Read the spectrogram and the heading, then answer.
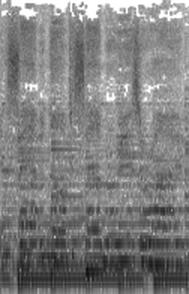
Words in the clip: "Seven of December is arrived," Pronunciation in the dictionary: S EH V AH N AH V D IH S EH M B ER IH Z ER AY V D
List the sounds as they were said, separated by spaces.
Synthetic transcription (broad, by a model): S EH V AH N AH V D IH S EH M ER IH Z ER AY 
